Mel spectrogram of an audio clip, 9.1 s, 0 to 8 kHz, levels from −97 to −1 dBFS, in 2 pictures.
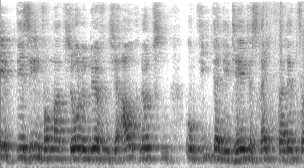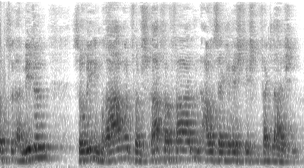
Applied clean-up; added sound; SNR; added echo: neural separator model SepFormer DNS4.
